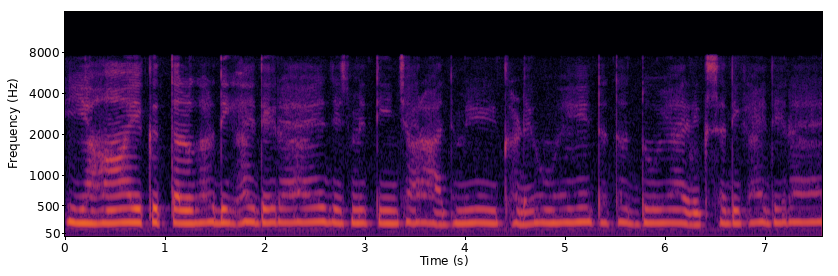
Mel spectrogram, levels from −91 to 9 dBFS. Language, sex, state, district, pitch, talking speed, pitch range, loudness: Hindi, female, Jharkhand, Sahebganj, 220 Hz, 180 wpm, 215-230 Hz, -35 LUFS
